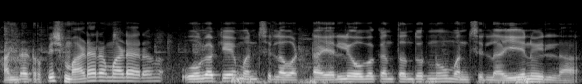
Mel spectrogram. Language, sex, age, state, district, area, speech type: Kannada, male, 18-30, Karnataka, Koppal, rural, spontaneous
